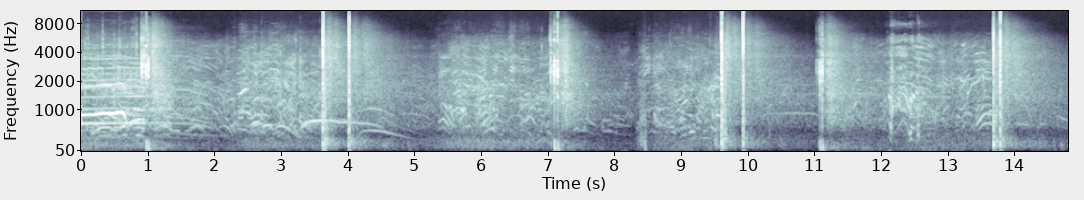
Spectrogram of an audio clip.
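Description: Fireworks explode with loud, sharp bangs, one after another.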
